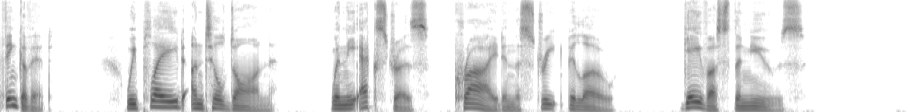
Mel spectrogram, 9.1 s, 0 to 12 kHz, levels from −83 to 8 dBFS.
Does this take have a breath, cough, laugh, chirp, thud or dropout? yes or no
no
